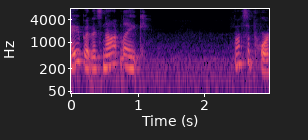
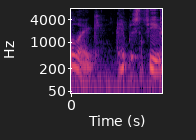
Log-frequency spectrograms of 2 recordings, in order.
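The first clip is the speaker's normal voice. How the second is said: whispering; 10 dB quieter, slower than usual. Real, not acted. Whispered aside.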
